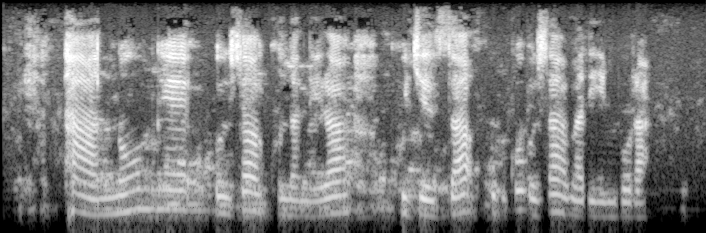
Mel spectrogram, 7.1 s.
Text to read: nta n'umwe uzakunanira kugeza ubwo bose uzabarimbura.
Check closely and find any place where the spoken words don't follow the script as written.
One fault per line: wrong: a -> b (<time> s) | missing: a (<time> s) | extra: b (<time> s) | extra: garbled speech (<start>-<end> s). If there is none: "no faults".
missing: bose (5.2 s)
